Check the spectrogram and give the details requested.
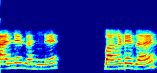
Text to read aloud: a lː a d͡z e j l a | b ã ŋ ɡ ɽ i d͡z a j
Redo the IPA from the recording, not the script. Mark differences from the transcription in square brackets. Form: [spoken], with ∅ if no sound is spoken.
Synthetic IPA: a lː [e] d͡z [a] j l [e] | b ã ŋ ɡ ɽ [e] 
